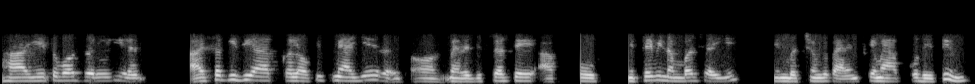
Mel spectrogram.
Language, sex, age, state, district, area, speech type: Urdu, female, 30-45, Maharashtra, Nashik, rural, conversation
